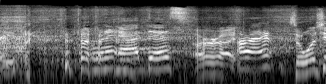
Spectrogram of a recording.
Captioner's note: laughing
